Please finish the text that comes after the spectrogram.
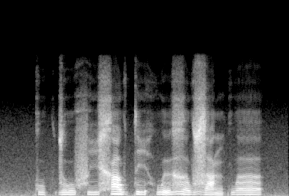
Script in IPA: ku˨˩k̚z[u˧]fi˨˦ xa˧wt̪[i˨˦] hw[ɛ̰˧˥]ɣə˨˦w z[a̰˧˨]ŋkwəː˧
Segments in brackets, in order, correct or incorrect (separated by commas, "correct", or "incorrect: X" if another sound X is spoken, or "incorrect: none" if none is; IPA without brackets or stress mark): incorrect: u˧˩, correct, incorrect: ɨ̰˧˥, incorrect: a˧˩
